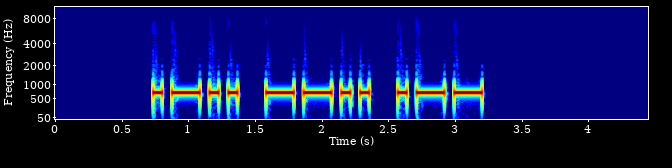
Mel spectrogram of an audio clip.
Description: Morse code, heard as a keyed tone, about 17 wpm, 700 Hz. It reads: LZW
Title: USA Call Sign Postfixes - 3 Letters 17wpm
